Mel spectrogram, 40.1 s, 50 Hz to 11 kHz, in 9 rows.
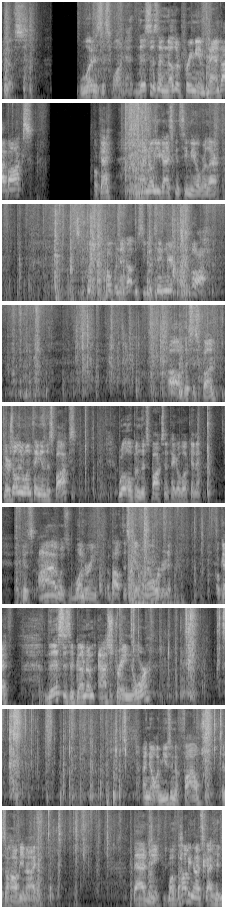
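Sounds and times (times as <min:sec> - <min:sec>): plastic wrap crinkling and tearing: 0:29.0 - 0:33.8, 0:35.0 - 0:38.2.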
